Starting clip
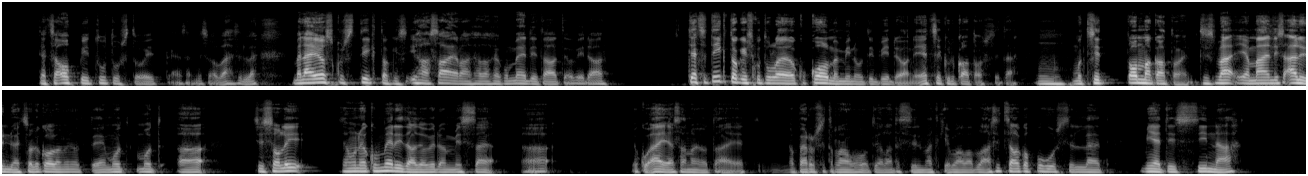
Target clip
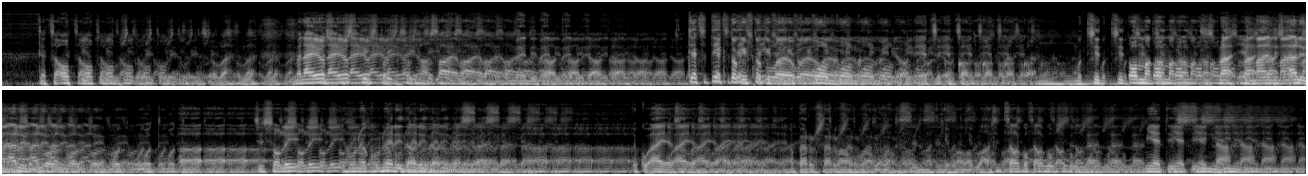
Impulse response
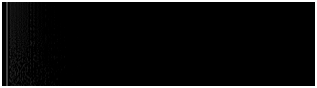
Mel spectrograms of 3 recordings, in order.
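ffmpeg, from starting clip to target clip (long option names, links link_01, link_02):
-af "aecho=1:1:240|456|650.4|825.4|982.8:0.631|0.398|0.251|0.158|0.1,acompressor=mode=upward:threshold=-19dB:ratio=2.5,volume=-1dB"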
